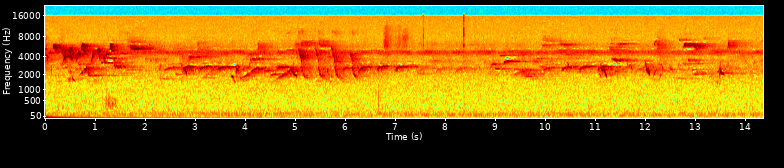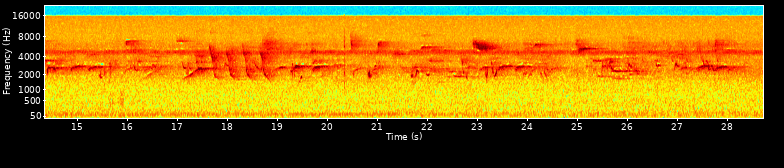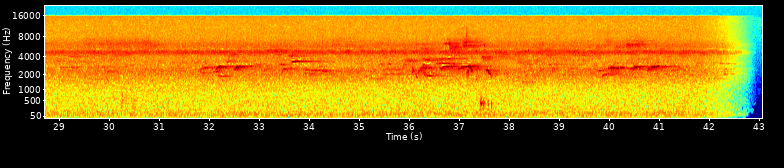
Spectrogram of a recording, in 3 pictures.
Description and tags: Recording of birds in a forest in Delaware state, USA. Recorded on a Droid Eris phone in June 2010.
usa, birds, forest, delaware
